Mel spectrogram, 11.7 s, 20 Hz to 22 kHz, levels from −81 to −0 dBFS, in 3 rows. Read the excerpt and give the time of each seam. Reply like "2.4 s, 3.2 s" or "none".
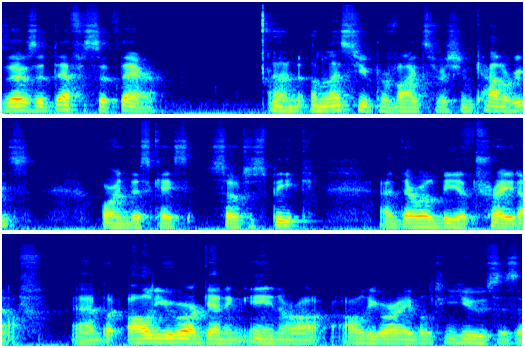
5.4 s, 8.3 s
